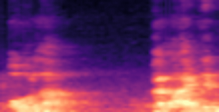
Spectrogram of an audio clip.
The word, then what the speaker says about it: hola: in spanish it was h-o-l-a ola but i did not know you don't pronounce the h so everybody i saw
